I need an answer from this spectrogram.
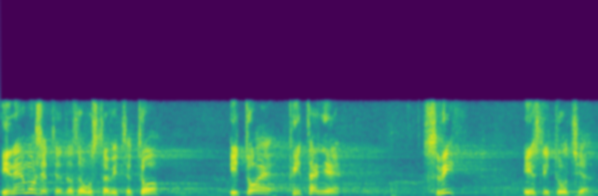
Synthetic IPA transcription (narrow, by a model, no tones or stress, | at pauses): inemo̞ʒet̪ed̪azaust̪aʋit̪ʰet̪oː | it̪oːjepiːt̪aɲe | sʋix | inst̪it̪uːt̪sija̰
